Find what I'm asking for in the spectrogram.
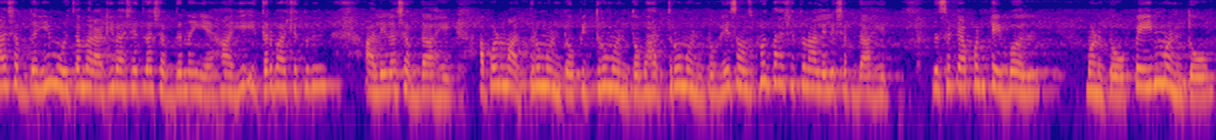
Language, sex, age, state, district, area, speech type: Marathi, female, 30-45, Maharashtra, Satara, urban, spontaneous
